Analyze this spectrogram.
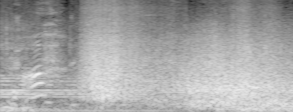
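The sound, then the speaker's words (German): A wave crashes and drives a rowing boat onto the sandy beach of an island, a loud hissing, roaring surge that swells, eases briefly, then rushes in again, after a short voice-like sound at the start. “Die Welle hat uns direkt auf den Sandstrand geworfen.”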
